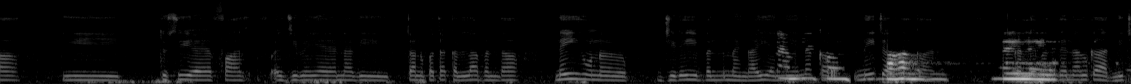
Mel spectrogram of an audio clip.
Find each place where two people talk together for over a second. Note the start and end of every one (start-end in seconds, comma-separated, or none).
7.6-9.4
